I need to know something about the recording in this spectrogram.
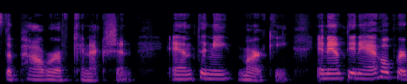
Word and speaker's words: Markey: who truly understands the power of connection, Anthony Marky. And Anthony, I hope I pronounced your last name correctly.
